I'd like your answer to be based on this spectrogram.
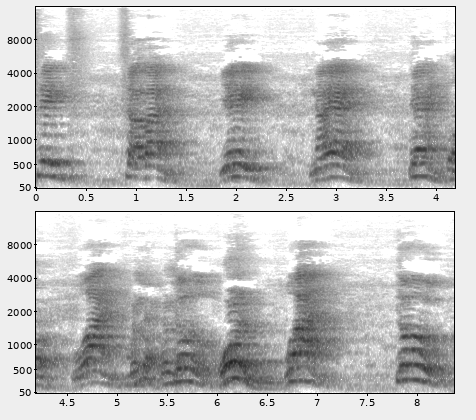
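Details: Patient counting aloud during a puberphonia voice therapy session, whether before or after therapy not stated; puberphonia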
